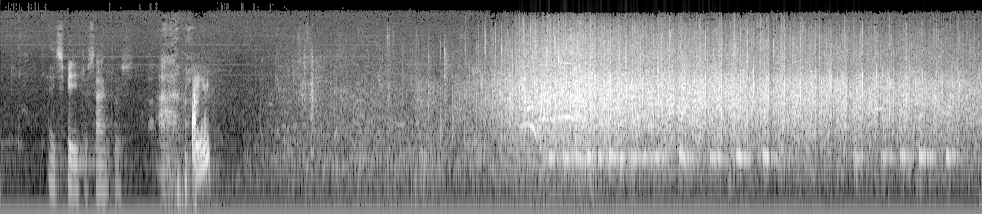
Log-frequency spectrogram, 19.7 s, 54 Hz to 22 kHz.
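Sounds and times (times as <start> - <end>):
faint tonal hum: 0.0 - 19.6
speech: 1.0 - 2.6, 3.2 - 4.3
large crowd applauding: 7.9 - 19.6.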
